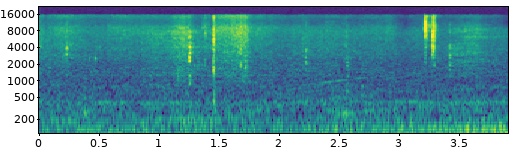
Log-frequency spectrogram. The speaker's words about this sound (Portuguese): Tô aqui é, no carro.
